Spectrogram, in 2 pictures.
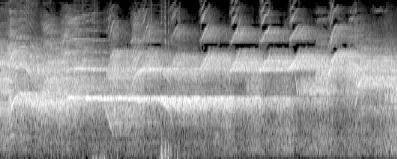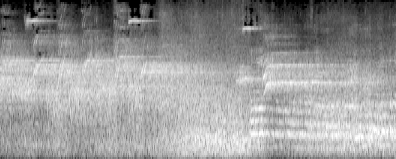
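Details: Whistles from Mirai-kun, a beluga, sounded from his blowhole in public training at Port of Nagoya Public Aquarium; rapid pulsed chirps give way to layered sustained whistles, several rising sharply, over a noisy indoor crowd.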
